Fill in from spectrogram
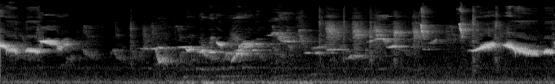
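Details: Male white-rumped shama singing scratchy, mixed phrases of sliding whistles and harsh squawky notes, with brief quieter gaps between bursts.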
